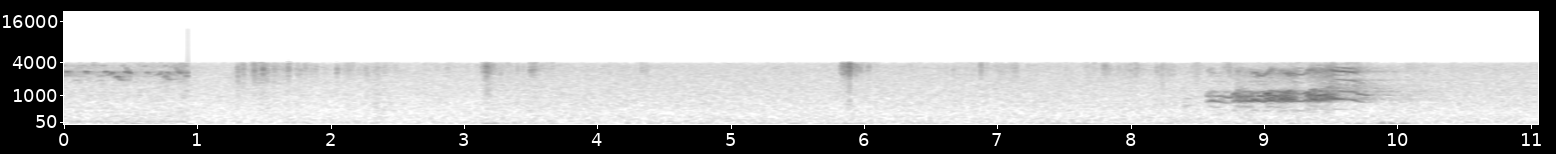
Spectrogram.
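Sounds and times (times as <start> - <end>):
loud animal call: 8.6 - 10.2.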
